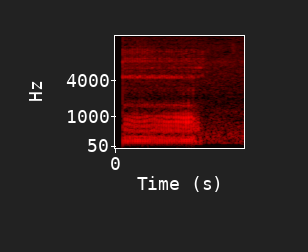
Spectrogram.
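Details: French Bulldog snoring indoors: one low, rough, rumbling breath lasting under a second, then it fades.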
